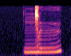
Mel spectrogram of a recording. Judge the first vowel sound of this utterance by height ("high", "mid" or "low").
high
